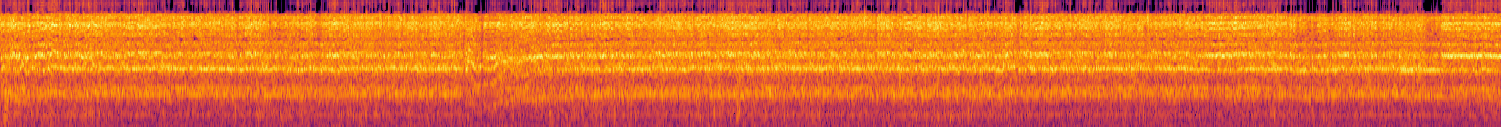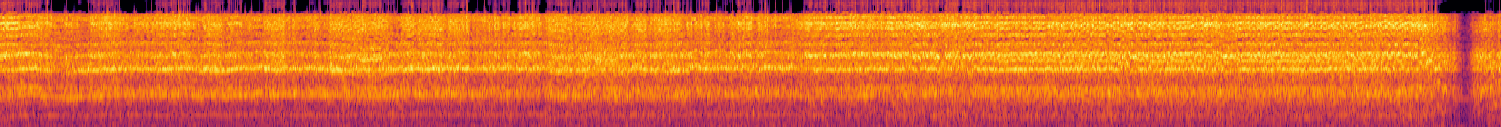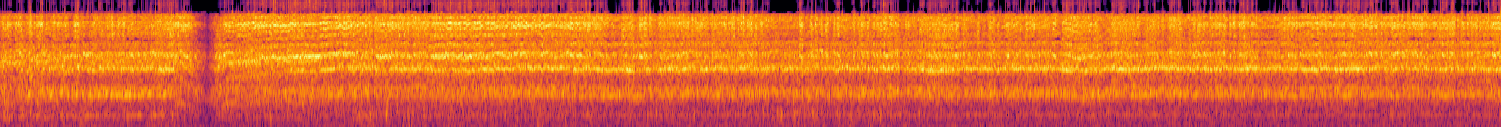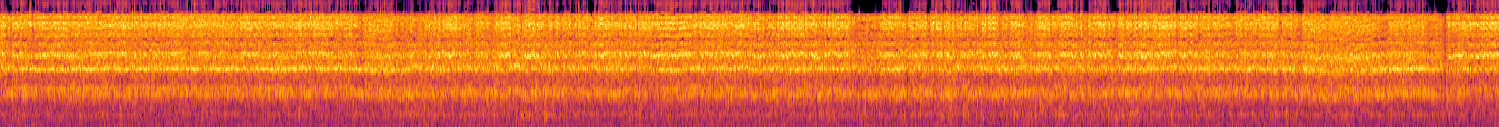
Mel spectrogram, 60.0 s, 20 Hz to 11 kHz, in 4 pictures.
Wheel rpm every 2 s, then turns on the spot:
220, 230, 210, 230, 230, 230, 220, 220, 230, 230, 230, 230, 210, 210, 180, 190, 180, 220, 230, 230, 230, 230, 230, 230, 230, 240, 230, 230, 230, 220.
none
